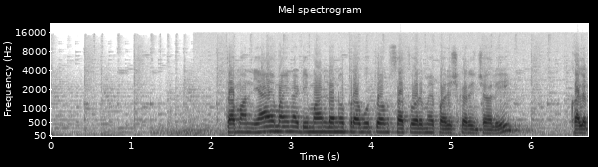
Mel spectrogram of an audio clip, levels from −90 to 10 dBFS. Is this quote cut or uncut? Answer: cut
